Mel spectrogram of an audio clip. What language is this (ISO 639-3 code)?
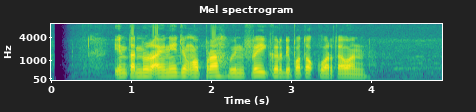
sun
